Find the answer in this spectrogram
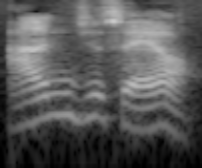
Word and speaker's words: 앉으세요: Because it's got the double 받침 there. So you've got to go 안, and then the J sound comes up, 앉으세요.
